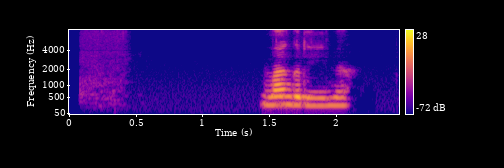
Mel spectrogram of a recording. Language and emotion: Russian, neutral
